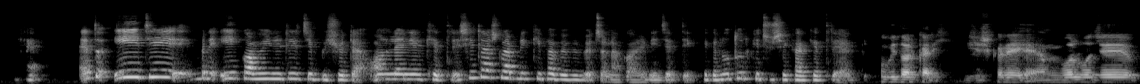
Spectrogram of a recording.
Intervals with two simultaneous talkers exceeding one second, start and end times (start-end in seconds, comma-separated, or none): none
